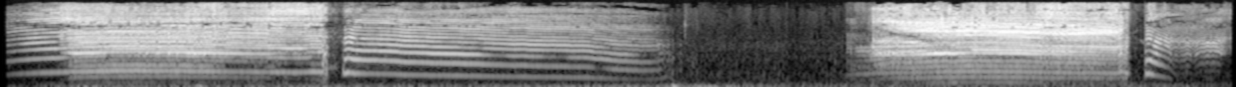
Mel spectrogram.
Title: Baby crying sound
